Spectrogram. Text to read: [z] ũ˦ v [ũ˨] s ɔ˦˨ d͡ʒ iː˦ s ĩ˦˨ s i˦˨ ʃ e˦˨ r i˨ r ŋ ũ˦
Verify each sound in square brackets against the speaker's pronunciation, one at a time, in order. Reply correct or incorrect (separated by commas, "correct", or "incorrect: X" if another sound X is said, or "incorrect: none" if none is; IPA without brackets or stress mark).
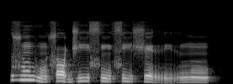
correct, correct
